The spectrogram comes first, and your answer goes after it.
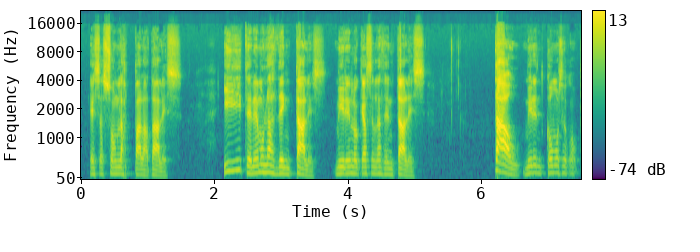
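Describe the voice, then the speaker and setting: A man teaching a Greek lesson, modeling each letter's sound aloud and speaking directly to his students. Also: a little high. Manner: addresses students directly, repeats key points. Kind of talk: online language lesson.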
